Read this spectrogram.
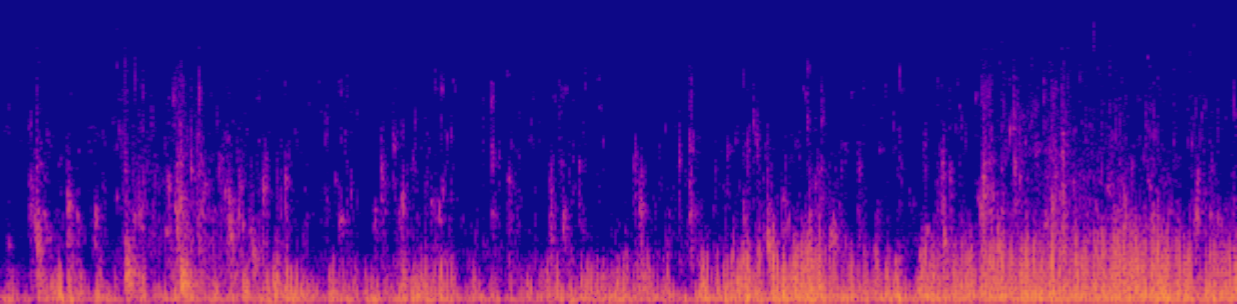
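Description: Small waves lap against a boat's hull.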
